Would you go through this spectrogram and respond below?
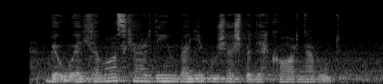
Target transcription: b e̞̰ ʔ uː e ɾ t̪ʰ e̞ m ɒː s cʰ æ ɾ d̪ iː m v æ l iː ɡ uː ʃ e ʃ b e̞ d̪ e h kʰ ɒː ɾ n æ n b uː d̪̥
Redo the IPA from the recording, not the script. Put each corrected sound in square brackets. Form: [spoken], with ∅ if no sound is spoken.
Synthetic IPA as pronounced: b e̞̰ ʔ uː e [l] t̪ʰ e̞ m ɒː s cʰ æ ɾ d̪ iː m v æ l iː ɡ uː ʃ [æ] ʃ b e̞ d̪ e h kʰ ɒː ɾ n æ [∅] b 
